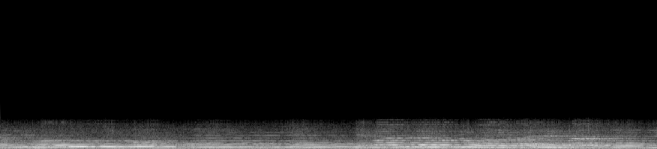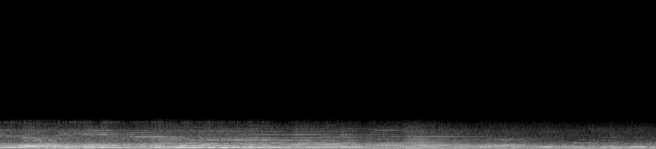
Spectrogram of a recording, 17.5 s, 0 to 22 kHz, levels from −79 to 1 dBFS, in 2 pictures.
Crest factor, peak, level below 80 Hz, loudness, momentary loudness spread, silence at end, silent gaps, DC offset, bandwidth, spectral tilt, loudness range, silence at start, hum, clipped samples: 14 dB; -4 dBFS; -42 dBFS; -19 LUFS; 10 LU; 0 s; none; under 0.1%; 4.5 kHz; -6.5 dB/octave; 7 LU; 0 s; none; under 0.1%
